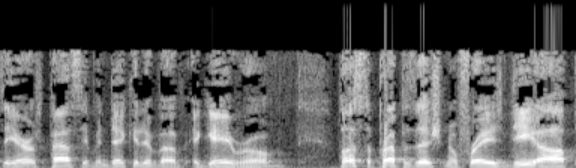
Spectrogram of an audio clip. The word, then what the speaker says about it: egeiro: The conjunction chi is connective, correctly translated and then we have the verb egeiro. E-G-E-I-R, long O. Egeiro.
